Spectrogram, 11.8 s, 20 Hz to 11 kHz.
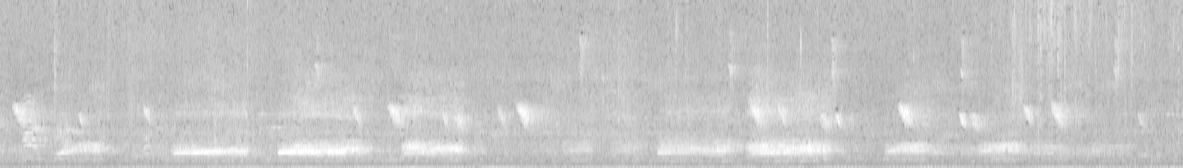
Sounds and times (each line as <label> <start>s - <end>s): distant sparse people activity 0.0s - 11.8s
light traffic 0.0s - 11.8s
crows 0.2s - 4.8s
crackly twiggy stuff 5.5s - 11.8s
crows 5.6s - 11.4s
